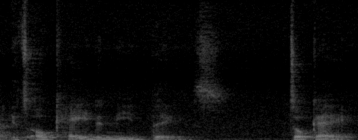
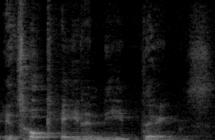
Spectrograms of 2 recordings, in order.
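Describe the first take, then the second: First: Gentle reassurance. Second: Said in the usual way. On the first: Shown as a demonstration.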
